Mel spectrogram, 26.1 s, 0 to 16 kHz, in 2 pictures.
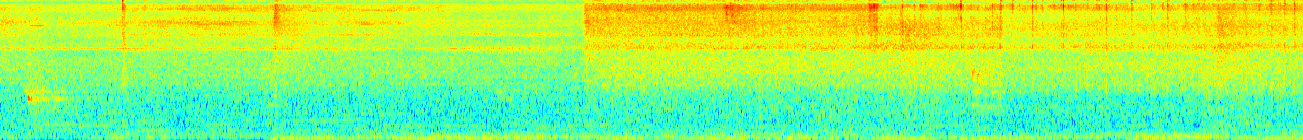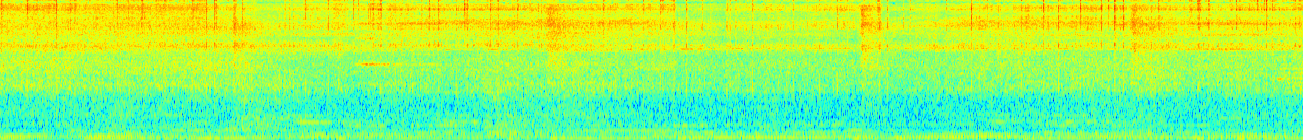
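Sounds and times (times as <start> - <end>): welding arc crackling hiss: 0.0 - 26.0.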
